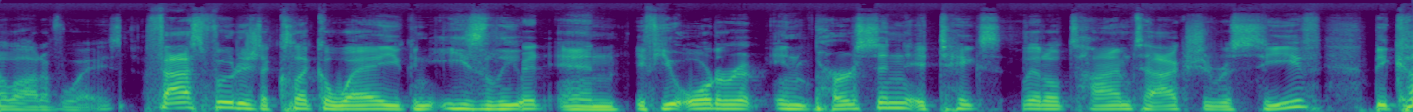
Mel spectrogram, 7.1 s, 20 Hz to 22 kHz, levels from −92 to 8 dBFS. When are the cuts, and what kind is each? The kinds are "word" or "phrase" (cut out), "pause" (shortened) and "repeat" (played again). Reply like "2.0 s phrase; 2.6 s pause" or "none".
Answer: 1.3 s word; 2.6 s word; 3.1 s pause; 3.8 s word; 5.1 s word

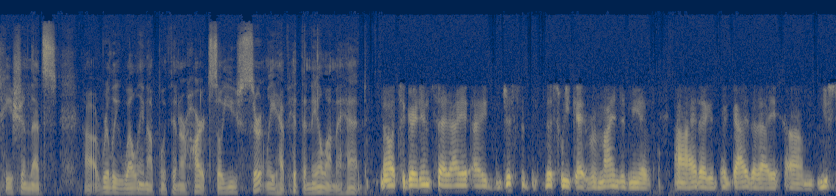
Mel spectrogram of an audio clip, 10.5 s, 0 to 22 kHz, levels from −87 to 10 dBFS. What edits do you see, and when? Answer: 4.7 s pause; 8.3 s pause

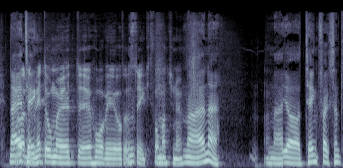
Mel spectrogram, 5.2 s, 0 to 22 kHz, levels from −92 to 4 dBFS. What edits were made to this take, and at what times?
1.8 s word; 4.2 s word

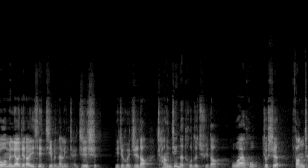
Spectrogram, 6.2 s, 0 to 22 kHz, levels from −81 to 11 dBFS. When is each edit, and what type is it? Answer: none

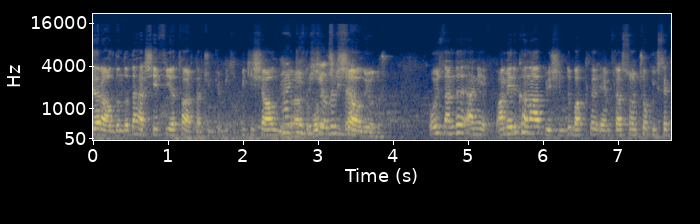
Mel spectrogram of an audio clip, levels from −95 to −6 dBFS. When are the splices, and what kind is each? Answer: none

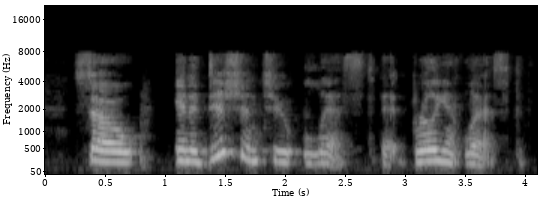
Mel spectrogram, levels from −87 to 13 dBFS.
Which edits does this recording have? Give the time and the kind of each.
2.1 s word

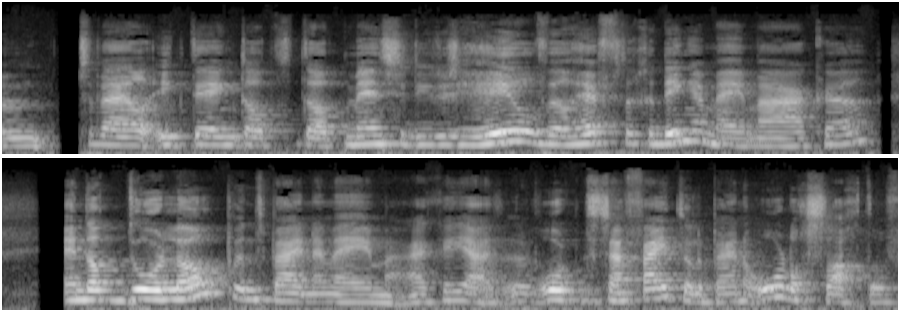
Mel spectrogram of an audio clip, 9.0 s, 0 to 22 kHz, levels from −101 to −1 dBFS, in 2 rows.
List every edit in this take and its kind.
none

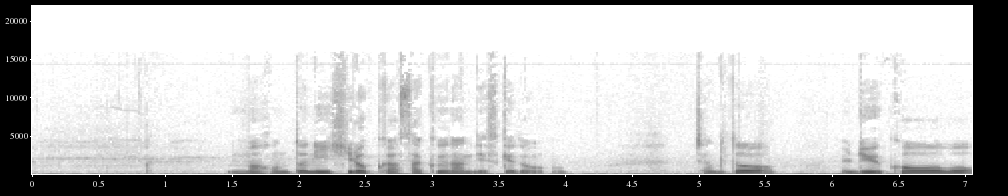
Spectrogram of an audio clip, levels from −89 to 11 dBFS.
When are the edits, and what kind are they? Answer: 5.0 s phrase

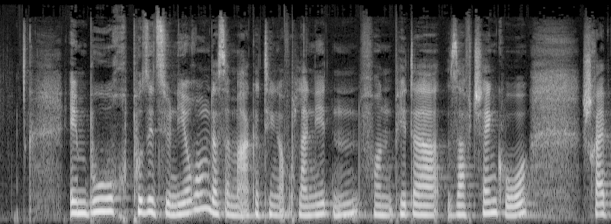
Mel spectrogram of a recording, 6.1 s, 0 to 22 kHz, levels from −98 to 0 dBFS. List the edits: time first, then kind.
2.2 s word; 2.9 s word

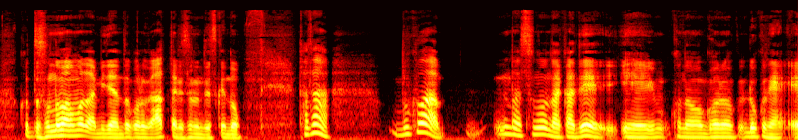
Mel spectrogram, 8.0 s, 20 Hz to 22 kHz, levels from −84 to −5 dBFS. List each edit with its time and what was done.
4.8 s pause

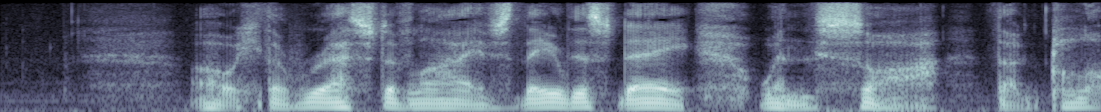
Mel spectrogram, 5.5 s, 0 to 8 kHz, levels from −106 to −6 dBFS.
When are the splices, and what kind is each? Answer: 1.3 s word; 2.0 s word; 2.8 s word; 4.1 s word

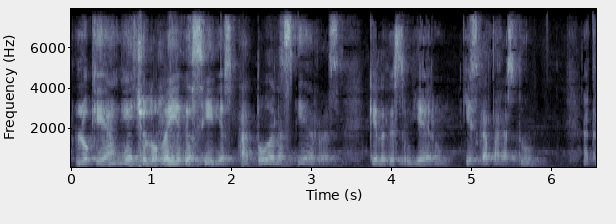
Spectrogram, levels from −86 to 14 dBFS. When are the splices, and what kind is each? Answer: 4.8 s pause

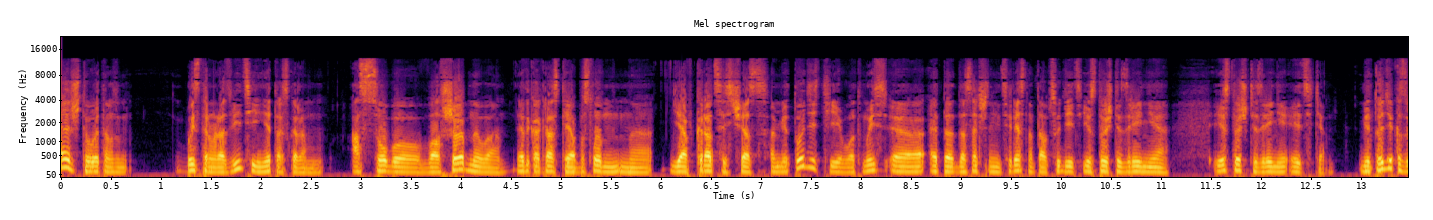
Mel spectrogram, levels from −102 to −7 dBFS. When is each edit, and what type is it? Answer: 2.1 s word; 5.9 s word; 7.1 s word; 9.7 s word; 11.5 s word

